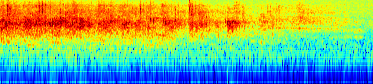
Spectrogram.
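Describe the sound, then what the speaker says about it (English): Applause from a seated audience at a Martin Luther King Jr. Day commemoration at Queens College, fairly faint and steady, thinning slightly toward the close after a choral performance. "Another big round of applause for our initial performers."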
